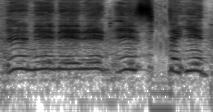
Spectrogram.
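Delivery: high, loud yell down at the screen; panicked shout. Real, not acted. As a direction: shout them downstairs in a panic. Panicked gamer yelling at screen. (panikle bağırarak)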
